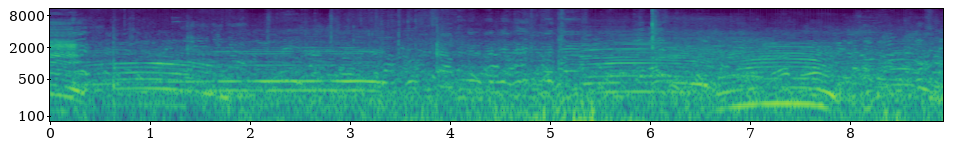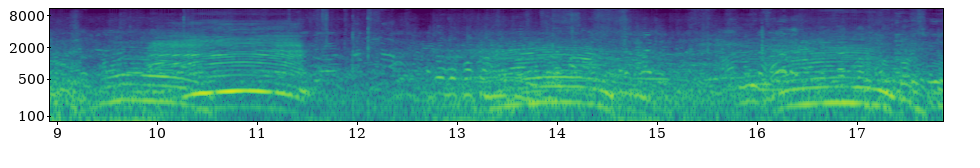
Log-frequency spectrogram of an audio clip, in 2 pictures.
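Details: Many dairy cows and calves of improved breed at Raniganj market, Dinajpur, bellow in repeated arching moos every two to three seconds, several animals overlapping, with people talking in the background and a brief lull near twelve seconds.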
